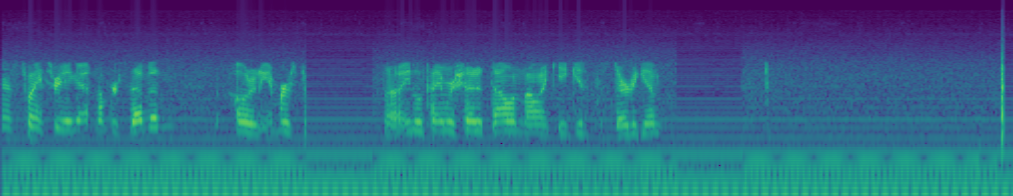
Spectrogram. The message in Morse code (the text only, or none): none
